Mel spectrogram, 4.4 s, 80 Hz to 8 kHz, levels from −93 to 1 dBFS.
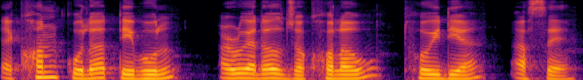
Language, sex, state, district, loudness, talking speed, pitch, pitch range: Assamese, male, Assam, Sonitpur, -18 LUFS, 125 wpm, 155 Hz, 145-165 Hz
